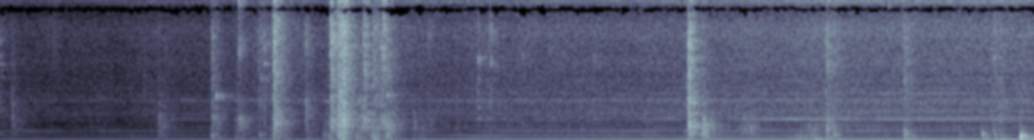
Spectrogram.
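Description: Scattered knocks and clicks from crown molding and tools being handled during installation: a cluster of knocks a few seconds in and a single sharp click near the middle. A steady low hum runs underneath.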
